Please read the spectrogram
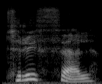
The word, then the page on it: tryffel: [²tr'yf:el]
